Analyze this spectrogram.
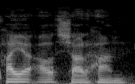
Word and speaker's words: Haya Alsharhan: Haya Alsharhan. Did I say it right? Sharhan. No. Yes. No. Sharhan. Yes. Haya Alsharhan.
